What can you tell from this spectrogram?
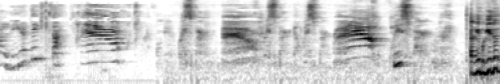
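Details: Cat meowing in a funny cats compilation: a few drawn-out, wavering meows in the first two seconds, then people talking and whispering over a steady low hum, with a loud burst at the end.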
